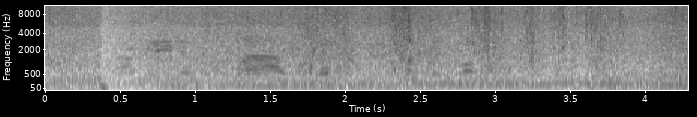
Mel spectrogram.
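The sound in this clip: A boat moving over water, out on a conflict-zone waterway, makes a steady rushing wash with wind buffeting and a continuous low engine drone, while faint voices come through in the background.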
